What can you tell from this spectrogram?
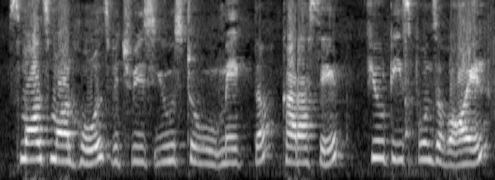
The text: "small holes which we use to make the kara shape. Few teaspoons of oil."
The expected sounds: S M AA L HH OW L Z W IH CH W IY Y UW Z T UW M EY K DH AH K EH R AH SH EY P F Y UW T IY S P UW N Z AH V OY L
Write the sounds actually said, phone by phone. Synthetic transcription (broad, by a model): S M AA L HH OW L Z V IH CH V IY Y UW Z T UW M EY K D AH K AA R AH S EY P F Y UW T IY S P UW N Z AH V OY L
